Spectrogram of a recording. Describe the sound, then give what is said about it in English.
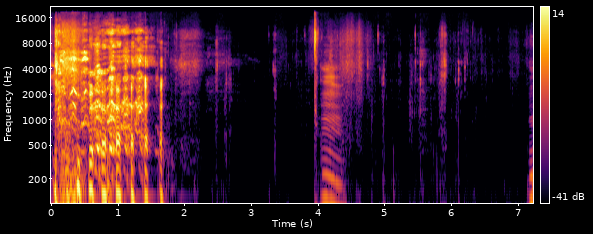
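A bite into a Whopper burger with soft, not very crunchy crunching, followed by quiet chewing and a few small mouth sounds, with a brief murmur of voice partway through. “Whopper in my hand. Get a little, get an ASMR bite.”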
